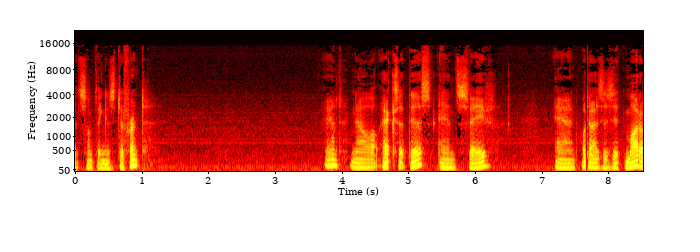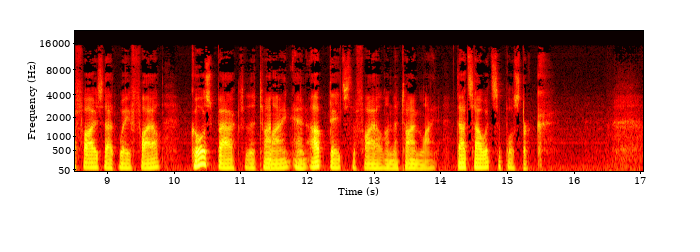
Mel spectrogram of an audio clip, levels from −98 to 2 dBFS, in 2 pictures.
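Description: Abrupt skips at 7.65, 11.45 and 15.25 s each drop about a fifth of a second of sound, likely audio missing between chunks of about 4 s.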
